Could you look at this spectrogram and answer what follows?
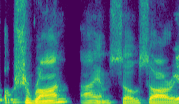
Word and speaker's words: Sherron: It's pronounced Sherron. Oh, Sherron, I am so sorry.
